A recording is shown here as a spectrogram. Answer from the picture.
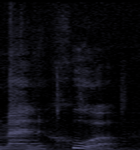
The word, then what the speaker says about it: manhua: Manhua is Chinese. – But H-U-A is pronounced hua still.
